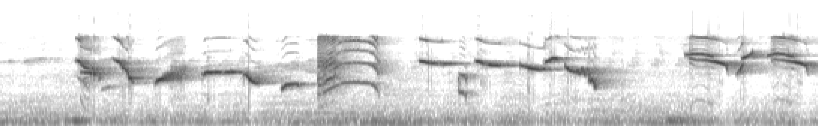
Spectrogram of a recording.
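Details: Oriental magpie-robin (kacer) in full, energetic 'gacor' song, used as a tutor recording: loud, varied whistled phrases with sharp descending slurs and buzzy notes, delivered in quick bursts over a faint low hum.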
